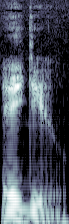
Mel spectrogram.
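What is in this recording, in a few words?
"ague", American English; pronunciations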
